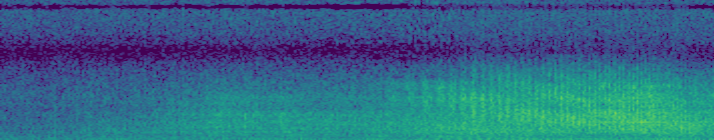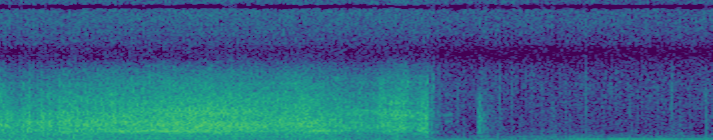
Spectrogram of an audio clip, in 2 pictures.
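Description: Motor vehicles driving past on a road, engine note rising and falling as they go by. The sound swells to a peak about halfway through, then cuts off abruptly shortly before the end.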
